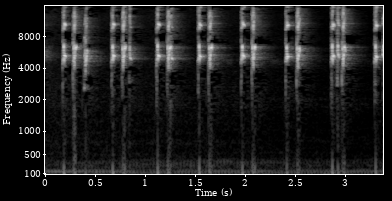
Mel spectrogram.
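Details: Lovebird lure calling: crisp high chirps, often doubled, repeated a little over twice a second over a low background hum.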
